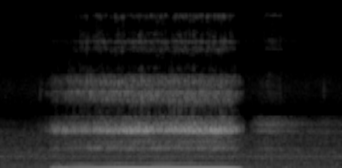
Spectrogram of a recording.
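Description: A single long, loud, low buzzing snore lasting about two seconds, against a faint high background whine.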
